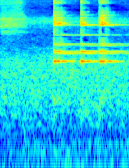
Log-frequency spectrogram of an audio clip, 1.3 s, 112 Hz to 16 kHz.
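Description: A branded Hoya crystal glass, heavy in the hand, is clinked three times, each strike giving a bright, clear ring with a high pitch near 2.6 kHz that decays over about half a second. The tone is that of real crystal glass.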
